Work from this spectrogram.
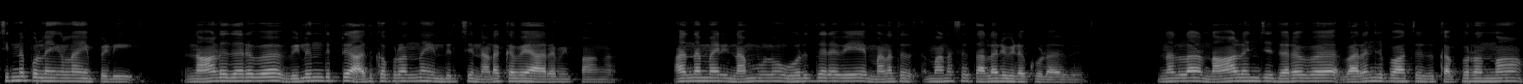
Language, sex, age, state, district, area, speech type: Tamil, male, 18-30, Tamil Nadu, Tiruchirappalli, rural, spontaneous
